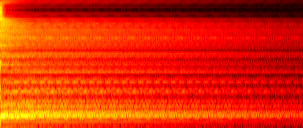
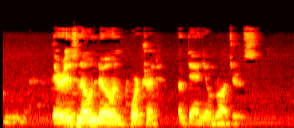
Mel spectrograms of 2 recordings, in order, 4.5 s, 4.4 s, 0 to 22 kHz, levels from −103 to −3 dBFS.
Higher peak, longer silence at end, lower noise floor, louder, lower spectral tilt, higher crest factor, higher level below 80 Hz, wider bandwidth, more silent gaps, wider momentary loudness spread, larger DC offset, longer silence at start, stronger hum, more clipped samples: about the same, 0 dBFS vs -2 dBFS; second, 0 s vs 0.6 s; second, -52 dBFS vs -58 dBFS; second, -29 LUFS vs -17 LUFS; second, -0.5 dB/octave vs -5 dB/octave; first, 30 dB vs 18 dB; about the same, -64 dBFS vs -60 dBFS; first, over 20 kHz vs 9.4 kHz; neither; about the same, 22 LU vs 20 LU; neither; about the same, 0 s vs 0.05 s; neither; neither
